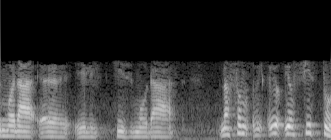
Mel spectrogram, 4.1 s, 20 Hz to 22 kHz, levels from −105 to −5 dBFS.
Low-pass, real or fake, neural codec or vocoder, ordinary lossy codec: 3.6 kHz; real; none; none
